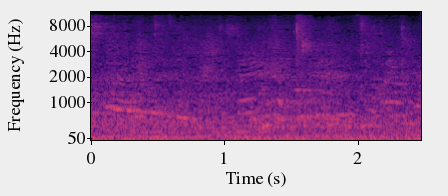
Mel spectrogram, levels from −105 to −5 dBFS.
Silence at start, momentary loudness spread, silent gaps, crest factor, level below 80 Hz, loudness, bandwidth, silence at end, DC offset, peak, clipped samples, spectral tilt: 0 s; 2 LU; none; 14 dB; -56 dBFS; -50 LUFS; 11.5 kHz; 0 s; under 0.1%; -34 dBFS; under 0.1%; -5 dB/octave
